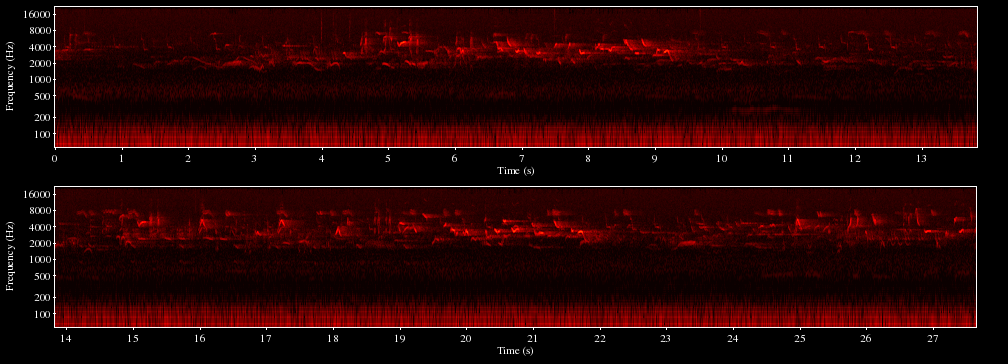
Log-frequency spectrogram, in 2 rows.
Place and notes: Berlin, Buch, Mittelbruch / Torfstich - wetland, nature reserve
05:00 Berlin, Buch, Mittelbruch / Torfstich 1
